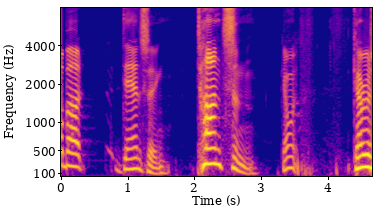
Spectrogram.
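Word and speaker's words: טאַנצן: Tanzen, so the English transliteration, T-A-N-T-S-N, and the S-N, you pronounce it kind of nasally, tanzen, not tanzen, but tanzen. Can we say tanzen?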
